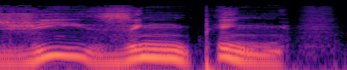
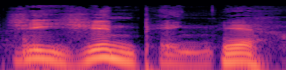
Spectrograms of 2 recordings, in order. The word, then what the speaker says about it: Xi Jinping: President Xi Jinping, no, that's not how you pronounce it, Xi Jinping of China, likes a spot of football.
